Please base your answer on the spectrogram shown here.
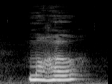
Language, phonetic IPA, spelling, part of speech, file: Czech, [ˈmoɦl̩], mohl, verb, Cs-mohl.ogg
- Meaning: masculine singular past active participle of moci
